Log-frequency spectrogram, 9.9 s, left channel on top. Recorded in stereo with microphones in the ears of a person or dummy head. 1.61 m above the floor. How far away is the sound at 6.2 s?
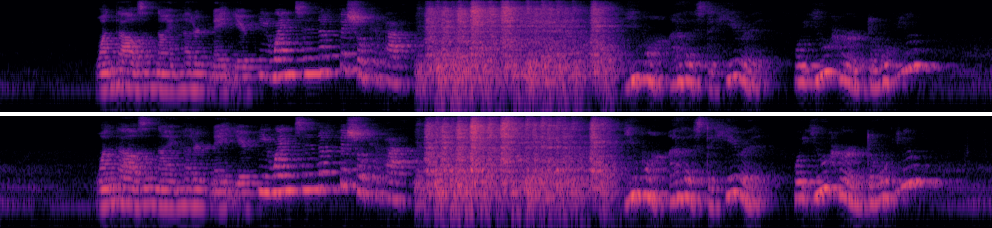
About 0.6 m.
